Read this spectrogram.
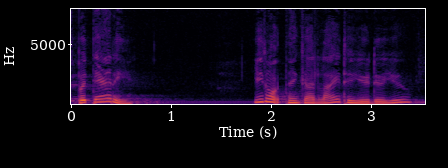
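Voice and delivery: put-on soft, high kid voice, rising at the end; little girl pleading. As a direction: plead sweetly like a child to daddy. Retelling his little daughter's pleading.

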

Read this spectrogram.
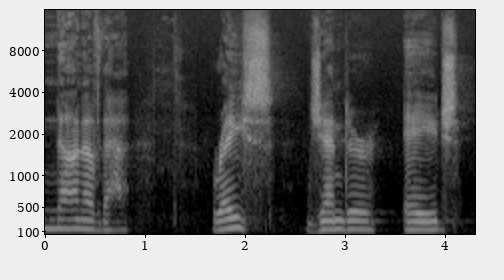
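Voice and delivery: low, soft voice with weighty pauses; quiet, deliberate sermon delivery; solemn hushed preaching. Real, not acted. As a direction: bring the congregation down to a grave hush. Preacher drops to solemn hush.

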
